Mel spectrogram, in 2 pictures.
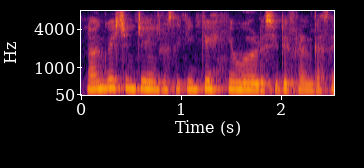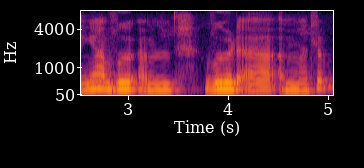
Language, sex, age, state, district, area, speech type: Kashmiri, female, 30-45, Jammu and Kashmir, Kupwara, rural, spontaneous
